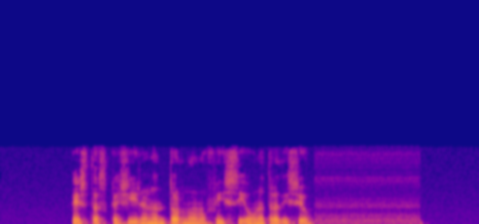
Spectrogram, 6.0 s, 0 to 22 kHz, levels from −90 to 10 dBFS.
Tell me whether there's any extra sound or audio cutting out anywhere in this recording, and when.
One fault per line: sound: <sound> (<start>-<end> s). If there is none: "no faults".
no faults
